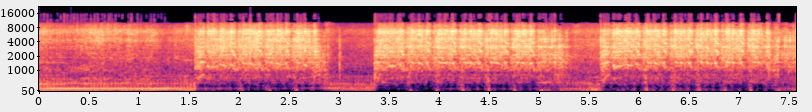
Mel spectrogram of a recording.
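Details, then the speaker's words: Yamaha Mio carbureted scooter after the dry starter motor was lubricated and reinstalled: starter cranks briefly with no squeal, engine catches and settles into a steady even idle with light throttle blips; normal cranking and start. "Oke, Gengs. Aman. Sudah tidak ada bunyi berder cheat."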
